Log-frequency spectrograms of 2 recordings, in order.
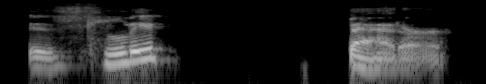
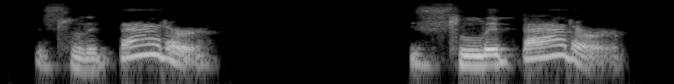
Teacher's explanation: Esse P é praticamente mudo. Então, quando nós juntarmos, sleep better, sleep better. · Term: linking sound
